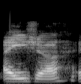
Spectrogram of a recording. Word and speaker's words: Aijia: So the name is Aijia. It's pronounced like the continent, but it's Aijia.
